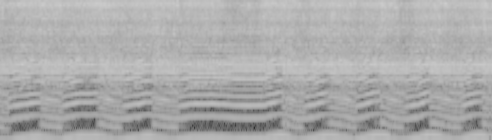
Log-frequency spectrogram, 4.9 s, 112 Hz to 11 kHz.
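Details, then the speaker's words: Echo CS3400 top-handle climbing chainsaw, possibly from 2000, with a semi-chisel chain, cutting a log outdoors: revs surge up and down rhythmically as it bites the wood, crisp and clean with no bogging or stumbling; normal running under load. "i said we tried to get set up outside and see if we can cut a log i did start it up and just let it run for a while"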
